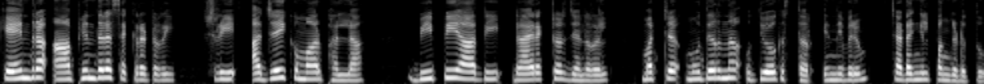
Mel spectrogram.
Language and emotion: Malayalam, neutral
